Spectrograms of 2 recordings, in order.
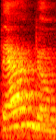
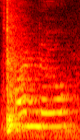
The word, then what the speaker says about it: Thando: So people say Thando, but the actual way to say my name is Tando.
